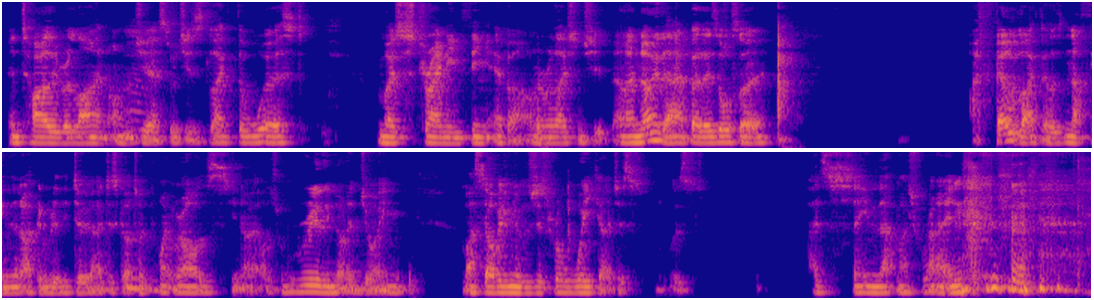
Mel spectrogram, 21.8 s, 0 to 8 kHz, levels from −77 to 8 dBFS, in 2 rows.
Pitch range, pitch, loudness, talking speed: 115-135 Hz, 120 Hz, -24 LUFS, 185 wpm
